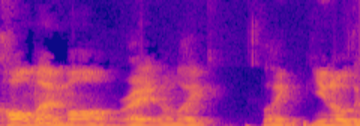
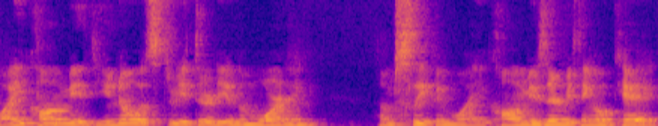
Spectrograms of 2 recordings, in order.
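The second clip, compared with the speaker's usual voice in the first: ordinary talk, nothing marked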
